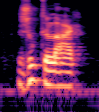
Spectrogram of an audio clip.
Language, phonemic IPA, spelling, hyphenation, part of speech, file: Dutch, /ˈzu.təˌlaːr/, zoetelaar, zoe‧te‧laar, noun, Nl-zoetelaar.ogg
- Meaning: sutler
